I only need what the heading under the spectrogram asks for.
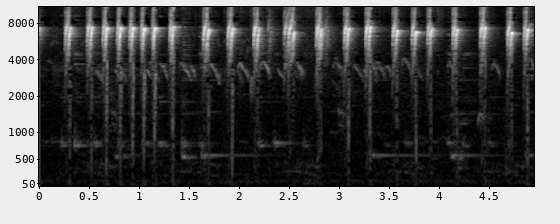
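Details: Sharp, very high tsit notes from a fire-breasted sunbird, a lure recording, pour out in rapid runs that slow to evenly spaced ticks, over a faint low tone.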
